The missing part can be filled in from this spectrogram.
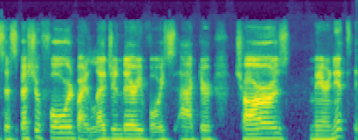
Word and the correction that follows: Martinet: Did I pronounce Charles Martinet. Charles Martinet. Martinet. Martinet.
